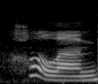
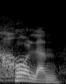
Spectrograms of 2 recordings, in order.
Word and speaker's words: Haaland: Pero es Holland. ¿Por qué? Porque la letra esa en noruego se pronuncia como una O. Claro. O sea, la A que tiene dos puntitos arriba se pronuncia como una O.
